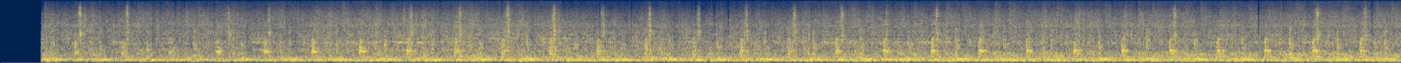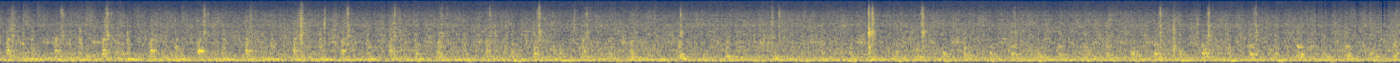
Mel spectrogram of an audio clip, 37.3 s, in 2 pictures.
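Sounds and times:
engine room on a ship: 0:00.6 - 0:37.3.

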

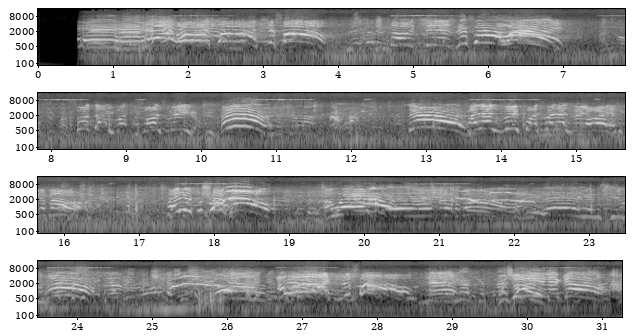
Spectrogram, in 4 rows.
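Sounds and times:
French children on a playground: 0:00.6 - 0:31.2.

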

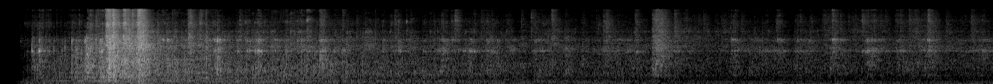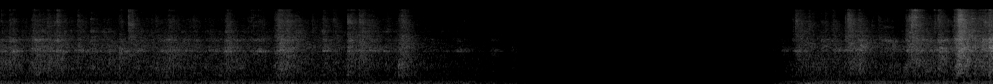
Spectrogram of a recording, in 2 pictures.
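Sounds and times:
shopping cart rolling in a store: 0:00.2 - 0:15.0, 0:17.7 - 0:19.8.

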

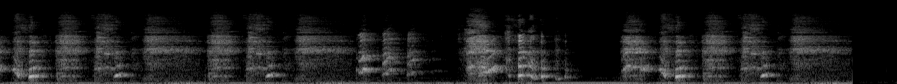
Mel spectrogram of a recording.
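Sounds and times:
girl laughing in 3D sound: 0:00.0 - 0:01.4, 0:02.4 - 0:07.9.

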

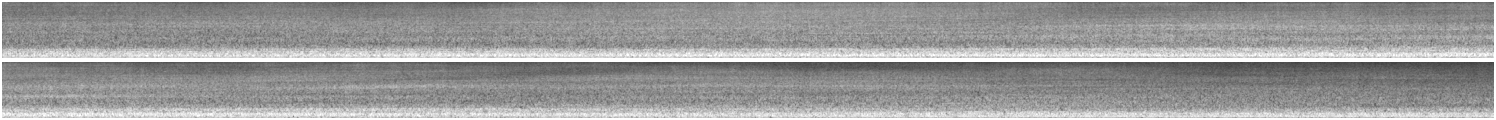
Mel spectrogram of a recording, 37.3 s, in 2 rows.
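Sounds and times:
combine harvester working: 0:00.0 - 0:37.2.

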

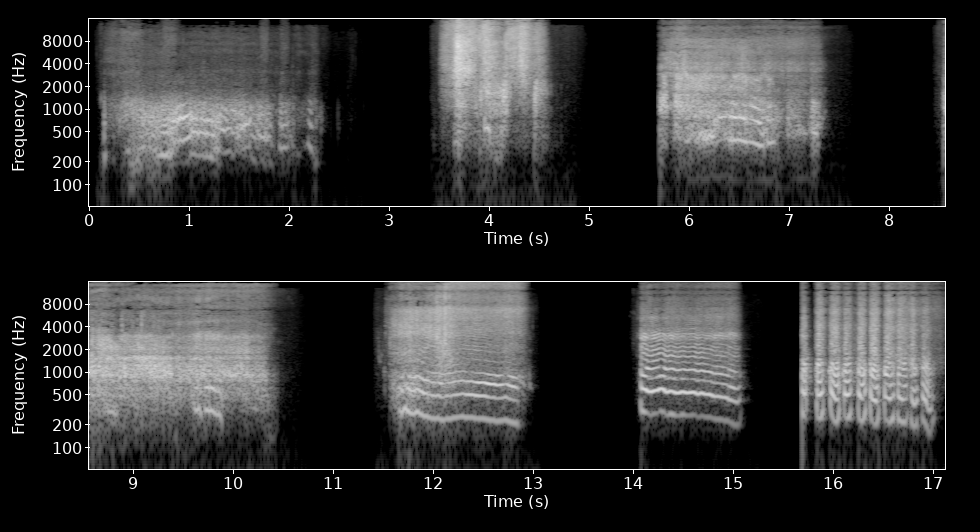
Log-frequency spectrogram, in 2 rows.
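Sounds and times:
person blowing nose: 0:00.2 - 0:02.3, 0:03.5 - 0:04.6, 0:05.7 - 0:07.4, 0:08.6 - 0:10.4, 0:11.6 - 0:13.0, 0:14.1 - 0:15.1, 0:15.7 - 0:17.1.

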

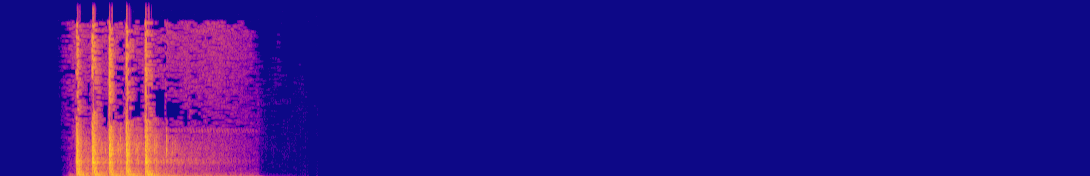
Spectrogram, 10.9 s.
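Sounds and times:
knocking on a door: 0:00.7 - 0:01.9.

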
